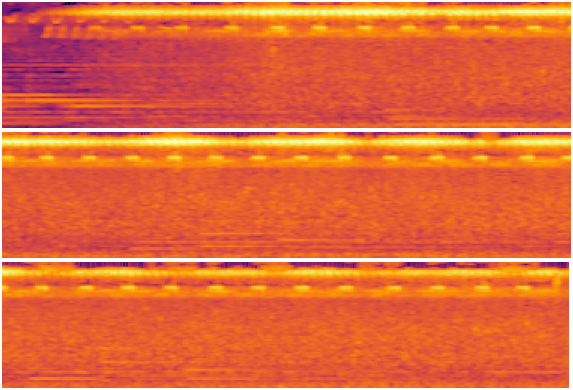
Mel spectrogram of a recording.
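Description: A high-pitched insect trill, steady with a fast regular pulse of roughly four beats a second, over soft background music.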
